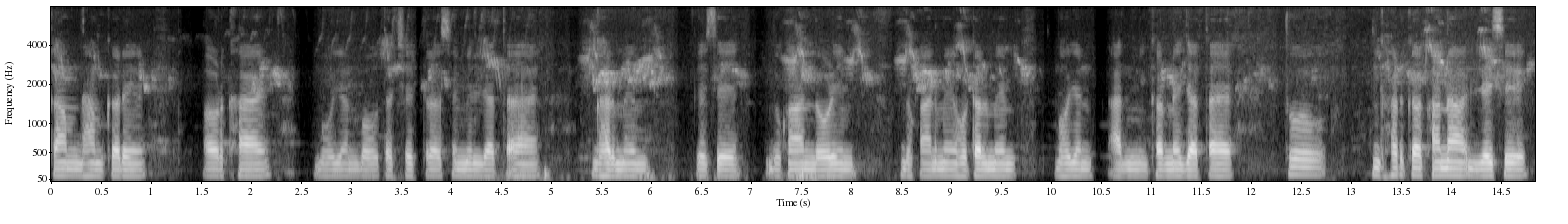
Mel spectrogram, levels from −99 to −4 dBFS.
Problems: none marked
